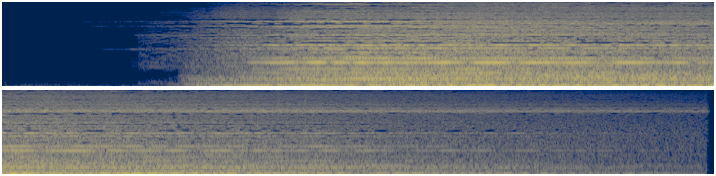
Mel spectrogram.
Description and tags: cinematic intro
cinematic, intro, intros, logo, logos, opening, trailer, videos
